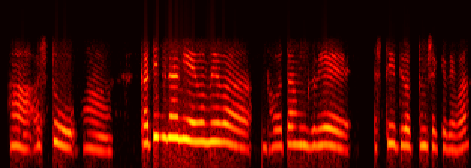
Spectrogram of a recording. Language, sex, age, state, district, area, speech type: Sanskrit, female, 18-30, Tamil Nadu, Coimbatore, urban, conversation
